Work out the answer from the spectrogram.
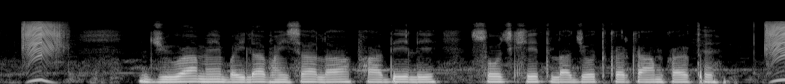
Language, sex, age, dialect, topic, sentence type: Chhattisgarhi, male, 31-35, Northern/Bhandar, agriculture, statement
